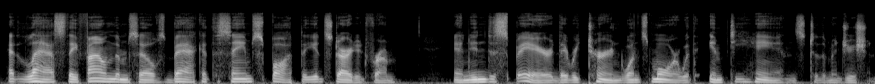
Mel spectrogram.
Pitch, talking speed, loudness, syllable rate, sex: 100 Hz, 185 wpm, -19 LUFS, 4.6 syllables/s, male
